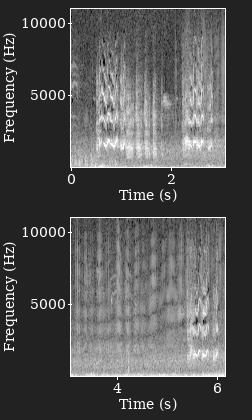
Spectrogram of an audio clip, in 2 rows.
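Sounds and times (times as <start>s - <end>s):
tundra bean goose calling: 0.5s - 4.2s, 5.2s - 6.1s.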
